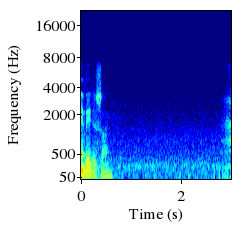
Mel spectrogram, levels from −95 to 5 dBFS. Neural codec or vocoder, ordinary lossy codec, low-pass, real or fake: none; Opus, 32 kbps; 7.2 kHz; real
